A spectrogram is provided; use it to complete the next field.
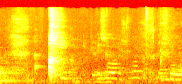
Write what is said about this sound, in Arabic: الرسول صلى الله عليه وسلم يقول عن المسلم إذا عطس فحمد الله هذا حديث صحيح في البخاري ها حق على كل مسلم سمعه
